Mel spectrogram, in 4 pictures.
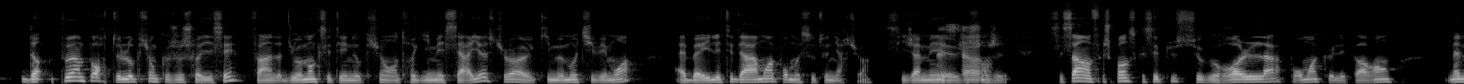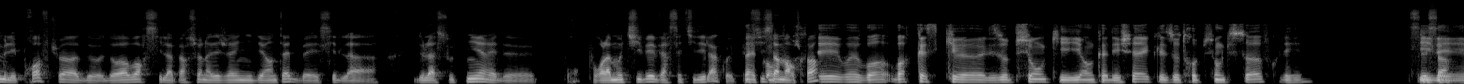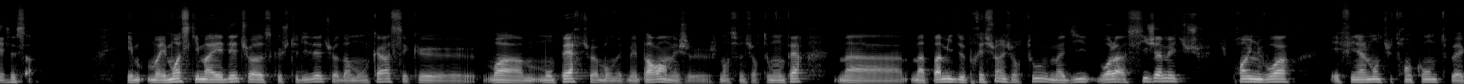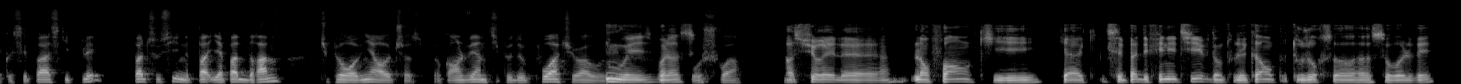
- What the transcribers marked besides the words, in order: other background noise
- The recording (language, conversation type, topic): French, unstructured, Faut-il donner plus de liberté aux élèves dans leurs choix d’études ?
- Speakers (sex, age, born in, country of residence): male, 25-29, France, France; male, 35-39, France, France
